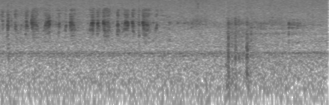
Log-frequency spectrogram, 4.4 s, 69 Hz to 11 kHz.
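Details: Western capercaillie at a lek in Salla, Lapland, Finland, in 2021 displays with dry, rapid clicks in bursts for two seconds, then two sharp popping notes, over a faint steady hum.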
